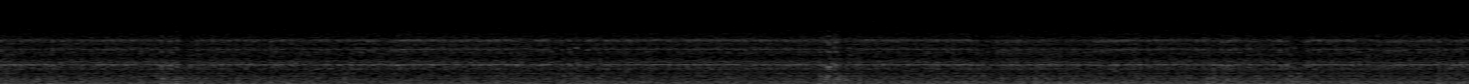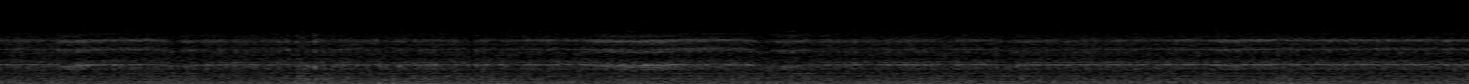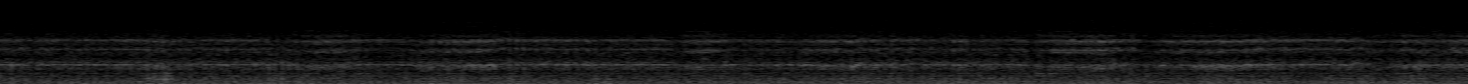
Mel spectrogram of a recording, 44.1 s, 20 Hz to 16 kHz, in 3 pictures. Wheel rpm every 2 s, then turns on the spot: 230, 230, 230, 230, 230, 230, 230, 230, 230, 230, 220, 230, 230, 230, 230, 230, 230, 220, 220, 230, 220, 220.
none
